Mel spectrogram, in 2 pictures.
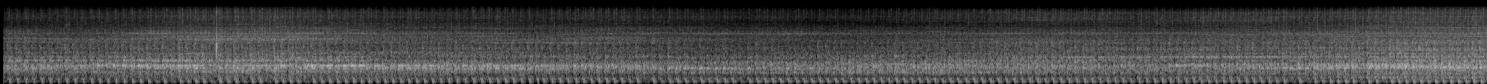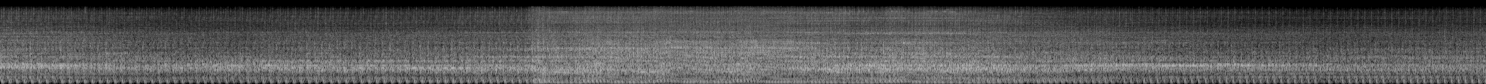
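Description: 1989 Yamaha SRX400's air-cooled single-cylinder four-stroke engine idling with a steady pulse. About twenty seconds in it is revved up and down for a few seconds, then settles back to idle.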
